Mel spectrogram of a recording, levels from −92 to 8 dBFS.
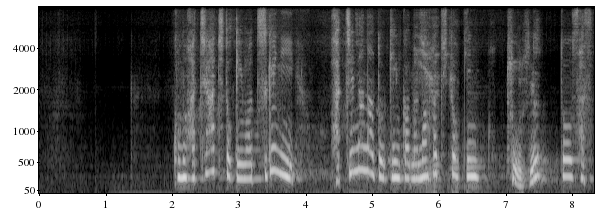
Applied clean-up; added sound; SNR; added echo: neural separator model SepFormer DNS4.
